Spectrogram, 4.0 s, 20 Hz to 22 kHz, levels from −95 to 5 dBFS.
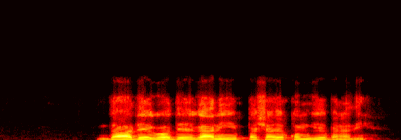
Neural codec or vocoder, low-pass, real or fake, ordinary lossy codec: none; 7.2 kHz; real; Opus, 16 kbps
